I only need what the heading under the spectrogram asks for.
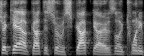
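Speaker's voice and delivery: put-on high, confident, cocky New York guy accent. Retelling a guy pulling out a radio, imitating a confident New Yorker. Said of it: "just a very confident New York guy".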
